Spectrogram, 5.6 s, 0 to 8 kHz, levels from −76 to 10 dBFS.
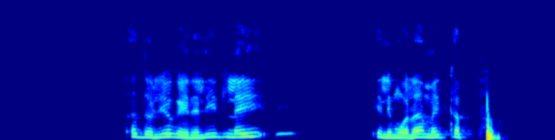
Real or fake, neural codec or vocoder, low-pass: real; none; 7.2 kHz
